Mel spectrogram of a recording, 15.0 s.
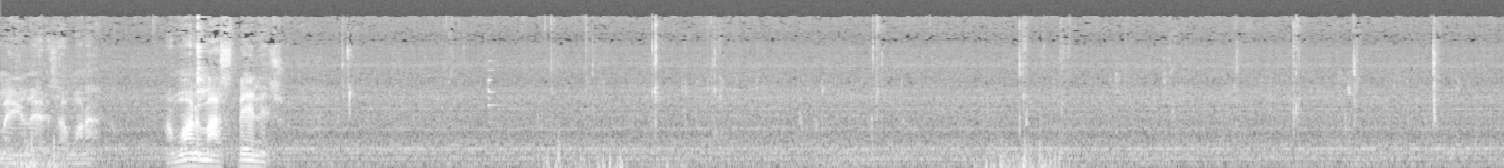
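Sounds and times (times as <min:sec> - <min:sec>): close-up chewing: 0:05.4 - 0:09.2, 0:09.8 - 0:14.7.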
